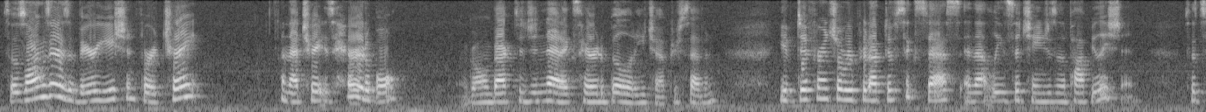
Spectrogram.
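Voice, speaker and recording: A woman lecturing her biology class at a mid-range pitch. She explains step by step and keeps turning to the students with questions, reminding them of what they covered before. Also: slight background noise, low-quality recording.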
